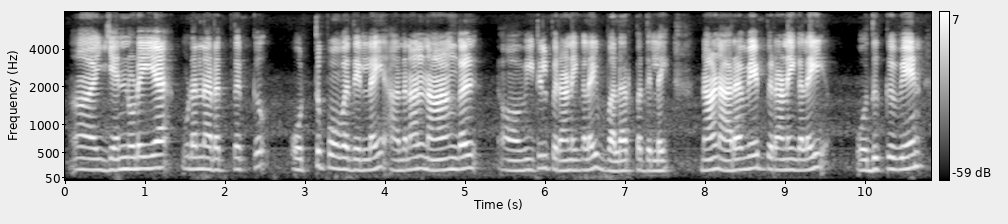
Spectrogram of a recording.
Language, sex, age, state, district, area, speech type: Tamil, female, 30-45, Tamil Nadu, Krishnagiri, rural, spontaneous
